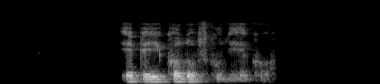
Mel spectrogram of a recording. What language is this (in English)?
Laz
